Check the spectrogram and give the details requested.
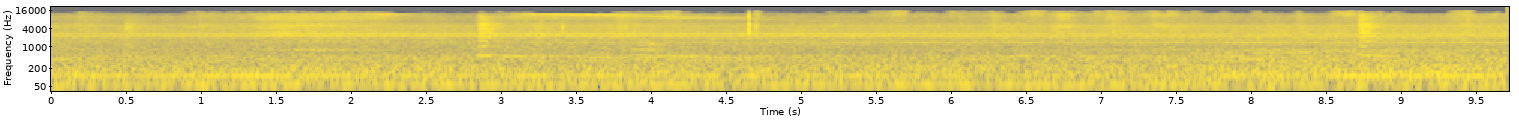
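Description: Hanshin Namba Line train running, heard from inside the car as it pulls out of the station and into the tunnel: a steady low hum and rumble with a few short clicks.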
